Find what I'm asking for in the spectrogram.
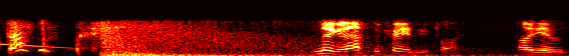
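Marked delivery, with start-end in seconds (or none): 0.4-2.3 breathless high-pitched wheeze of a laugh; high wheezing laugh. Real, not acted. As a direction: crack up silently, up high. Cracks up at his own point.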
